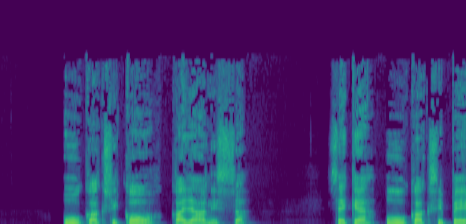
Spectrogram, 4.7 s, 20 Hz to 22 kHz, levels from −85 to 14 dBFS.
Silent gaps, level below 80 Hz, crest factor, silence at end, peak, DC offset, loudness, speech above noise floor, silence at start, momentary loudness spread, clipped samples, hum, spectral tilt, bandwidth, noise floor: none; -34 dBFS; 18 dB; 0 s; 0 dBFS; under 0.1%; -17 LUFS; 61 dB; 0.65 s; 7 LU; under 0.1%; none; -4.5 dB/octave; 17 kHz; -77 dBFS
